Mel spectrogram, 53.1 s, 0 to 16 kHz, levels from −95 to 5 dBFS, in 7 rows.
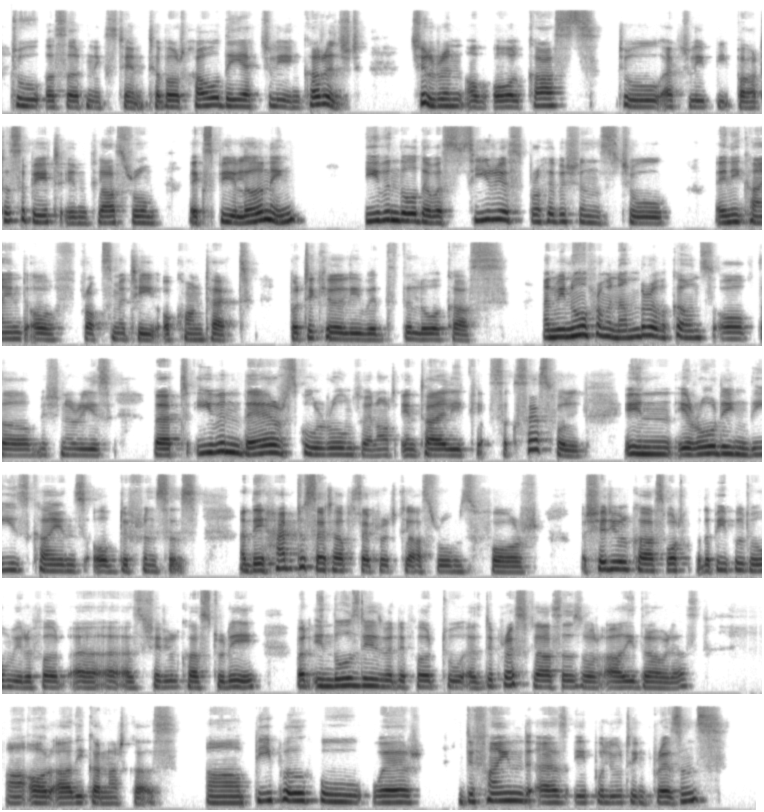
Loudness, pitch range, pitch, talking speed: -20 LUFS, 165-205 Hz, 175 Hz, 130 wpm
